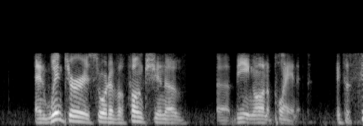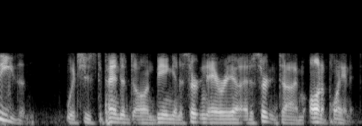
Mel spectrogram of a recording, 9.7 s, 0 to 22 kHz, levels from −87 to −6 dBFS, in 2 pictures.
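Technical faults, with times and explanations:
Throughout, iLBC codec: the speech passed through a narrowband VoIP codec that rebuilds each 20 ms frame's excitation independently, at a rate that fits 15.2 kbps. Nothing survives above 3.8 kHz, so the speech sounds muffled, plainly rough and synthetic.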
